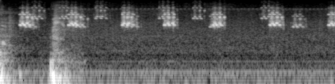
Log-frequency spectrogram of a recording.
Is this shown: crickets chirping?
yes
